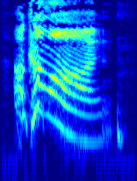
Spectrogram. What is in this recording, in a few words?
Aw Cmon Male; Exclamations; Sound Effects:Voice; Partners In Rhyme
